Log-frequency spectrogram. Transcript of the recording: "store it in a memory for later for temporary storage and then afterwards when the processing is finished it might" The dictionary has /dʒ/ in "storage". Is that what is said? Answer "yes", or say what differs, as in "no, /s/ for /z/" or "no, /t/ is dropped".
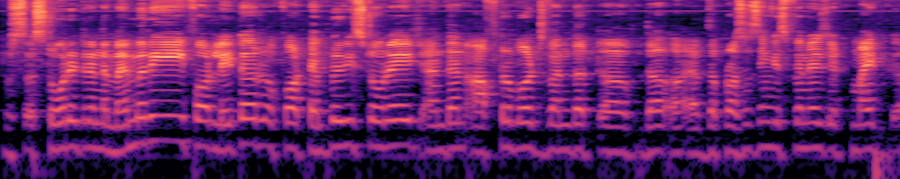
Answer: yes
